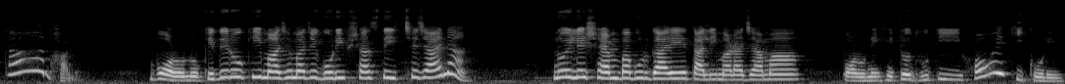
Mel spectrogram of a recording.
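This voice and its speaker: A woman's voice: high-pitched, big pitch swings, a little slow, warm tone. A woman voicing a sly, teasing male servant in a children's audio story, with mock surprise and mild scorn. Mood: mock admiring. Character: sly, teasing manservant, man, mildly scornful.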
